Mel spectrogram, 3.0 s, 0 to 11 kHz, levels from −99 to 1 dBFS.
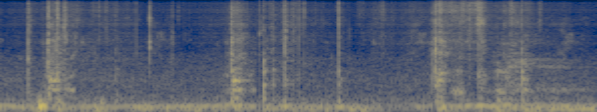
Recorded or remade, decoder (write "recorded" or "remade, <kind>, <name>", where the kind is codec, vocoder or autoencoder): remade, vocoder, WaveNeXt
